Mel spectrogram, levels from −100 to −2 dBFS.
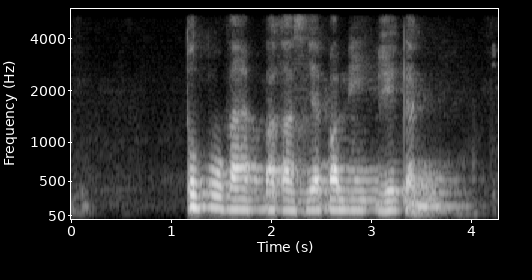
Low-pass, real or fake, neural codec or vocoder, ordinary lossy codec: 5.4 kHz; fake; codec, 24 kHz, 0.9 kbps, WavTokenizer, medium music audio release; MP3, 48 kbps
